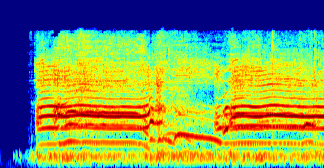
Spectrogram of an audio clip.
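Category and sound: human body sound, two women screaming together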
